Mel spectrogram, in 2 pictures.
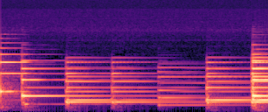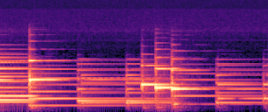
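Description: Background music: a slow piano melody of single notes and chords, each struck and left to fade.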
